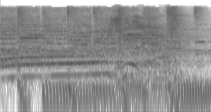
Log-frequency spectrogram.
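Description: Live pop music from a band with a strong, steady beat; over it a tone slides upward and then holds during the first second or so.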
